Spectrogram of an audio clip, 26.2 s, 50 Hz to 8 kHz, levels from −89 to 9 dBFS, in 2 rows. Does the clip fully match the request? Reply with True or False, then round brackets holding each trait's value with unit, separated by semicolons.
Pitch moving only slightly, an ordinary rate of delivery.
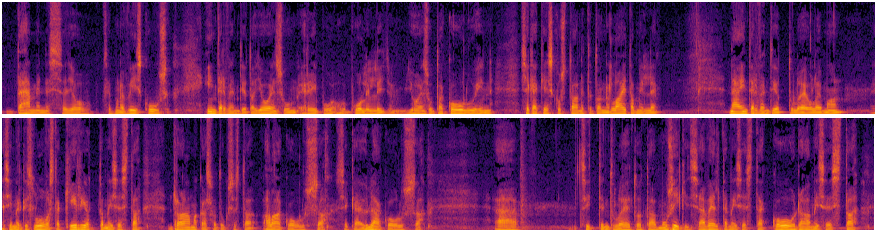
False (2.2 semitones; 75 wpm)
